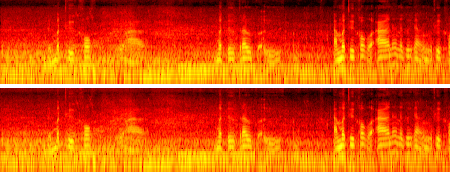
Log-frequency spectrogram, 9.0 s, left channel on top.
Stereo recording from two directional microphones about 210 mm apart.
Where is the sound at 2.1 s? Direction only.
50° right (ahead or behind).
